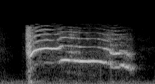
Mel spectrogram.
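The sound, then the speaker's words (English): A woman lets out a single loud, sustained scream lasting about a second, high-pitched and piercing with a slight falling tail, with no talking around it. “What was she screaming about, mister?”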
